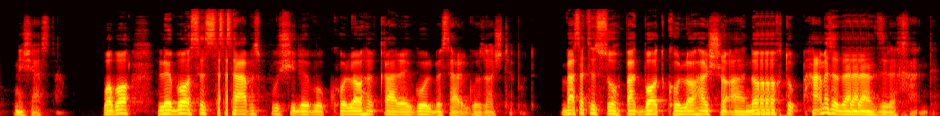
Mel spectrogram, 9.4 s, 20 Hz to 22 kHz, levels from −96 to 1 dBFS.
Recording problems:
uneven, jittery; strongly; from 1 to 9 s
audio stuttering; at 2 s, at 7.5 s and at 8.5 s

